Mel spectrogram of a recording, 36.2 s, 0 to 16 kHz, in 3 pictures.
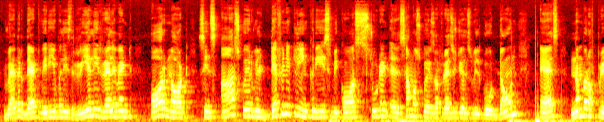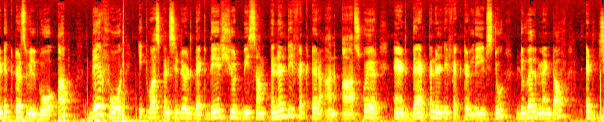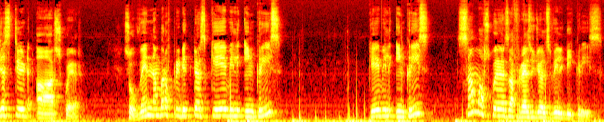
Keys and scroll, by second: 20.1 Down.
